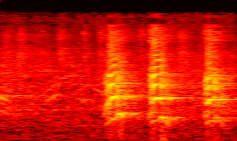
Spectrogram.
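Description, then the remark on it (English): A dog being walked by someone talking on a cell phone barks three times in quick succession, short sharp yaps, after a brief stretch of quiet background. “I am talking on my cell phone and walking my dog.”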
